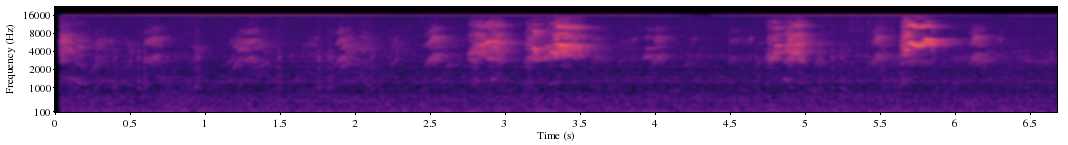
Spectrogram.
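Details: A pair of galahs playing, giving short harsh broadband screechy bursts at irregular intervals, louder bursts near the middle and end, over a low steady background hum.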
